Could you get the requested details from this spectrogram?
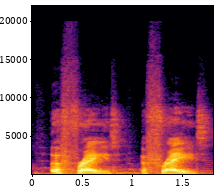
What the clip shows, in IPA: əfreɪd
